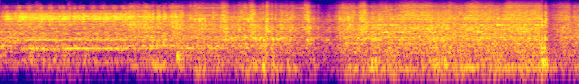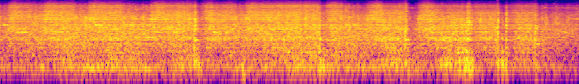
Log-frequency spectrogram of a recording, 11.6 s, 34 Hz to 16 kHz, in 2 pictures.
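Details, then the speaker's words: 1972 Ford F-250 after sitting at least 14 years, spark confirmed: after long cranking the engine catches and runs unevenly, surging and stumbling at idle; owner thinks it is burning crud out after storage. "hey guys we got her started at least here for a little bit uh probably just burning some crud out of it"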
